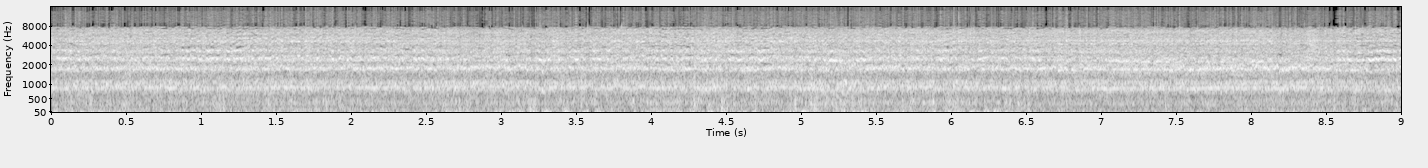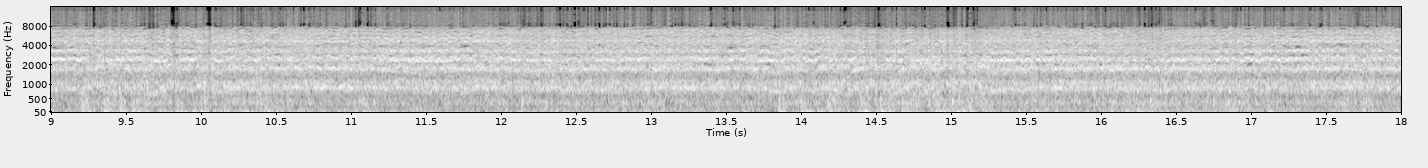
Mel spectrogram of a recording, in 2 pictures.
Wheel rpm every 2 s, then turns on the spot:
230, 230, 230, 220, 220, 230, 230, 210, 220.
none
